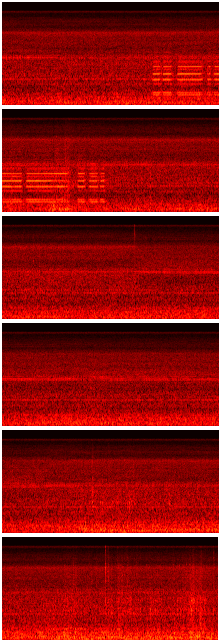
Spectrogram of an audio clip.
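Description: Steady engine and road noise heard from inside a moving vehicle. A few seconds in, a vehicle horn gives a run of short toots lasting about three seconds.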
